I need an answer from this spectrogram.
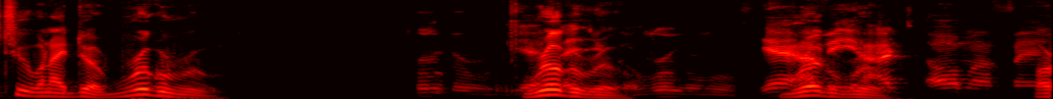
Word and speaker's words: Rougarou: of the world Mr rigaroo oh you gotta say it right baby oh rigaroo you always say Wrigley you always say Rick rugaroo well thanks for correcting me Rougarou okay I'll make my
